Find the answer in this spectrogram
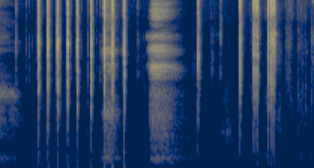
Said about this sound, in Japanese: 左右の両耳の耳元でテープが切れていく音に聞き入ってくださいね。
